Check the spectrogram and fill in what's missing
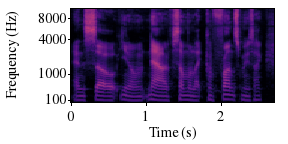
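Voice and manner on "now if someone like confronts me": usual speaking voice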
